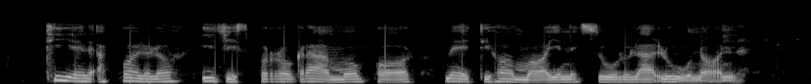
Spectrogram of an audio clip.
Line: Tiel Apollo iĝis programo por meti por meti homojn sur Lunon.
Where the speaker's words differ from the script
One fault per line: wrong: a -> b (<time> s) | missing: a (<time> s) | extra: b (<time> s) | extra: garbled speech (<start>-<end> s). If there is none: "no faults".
missing: por meti (5.0 s)
extra: la (6.4 s)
